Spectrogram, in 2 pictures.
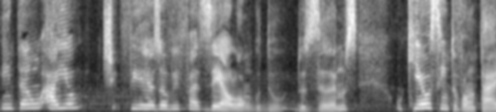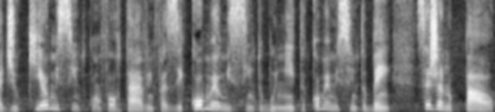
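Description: The woman's intonation sounds lively. She speaks at a moderate pace. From interior of São Paulo state, Brazil. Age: 40s. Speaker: singer; guest. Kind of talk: radio interview. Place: studio. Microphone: studio mic.

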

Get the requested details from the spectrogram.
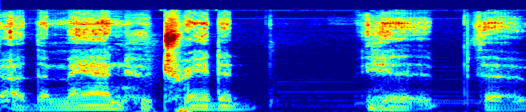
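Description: With music playing behind him, a man speaks at a fairly slow pace in a very deep, low voice. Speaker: author. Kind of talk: comedic parody trailer narration.

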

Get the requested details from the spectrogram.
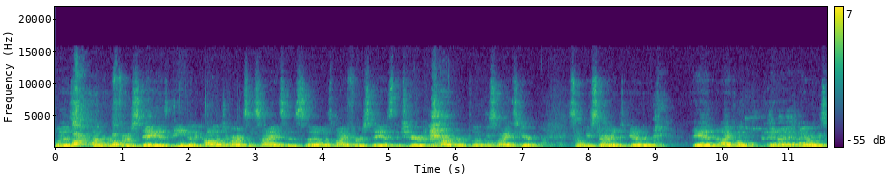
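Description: In a space with strong room echo and light background noise, a man talks at a moderate pace. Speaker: university official introducing lecture. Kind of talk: introductory speech. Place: hall.

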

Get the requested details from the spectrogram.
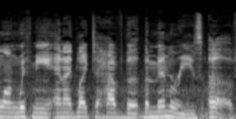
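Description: With ordinary pitch variation, a man speaks over light background noise in a dry recording with no echo. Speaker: travel vlogger. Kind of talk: casual vlog chat. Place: car. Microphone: phone near.

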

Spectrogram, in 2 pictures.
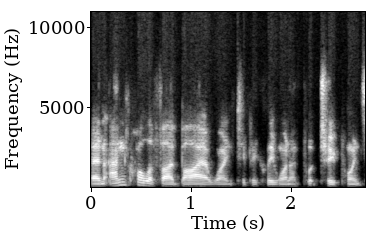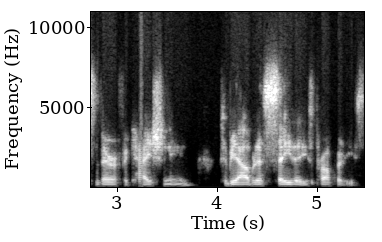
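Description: Talking at a very fast pace, a man with an Australian accent comes across in a dry sound with no echo against a quiet background. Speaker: property marketplace founder. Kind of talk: interview. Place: office. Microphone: earbuds.

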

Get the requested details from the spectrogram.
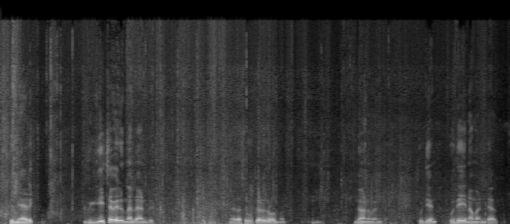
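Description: Over noticeable background noise, a man speaks at a medium pitch with ordinary pitch variation and big swings in loudness. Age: 70s. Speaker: farmer. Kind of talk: interview.

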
